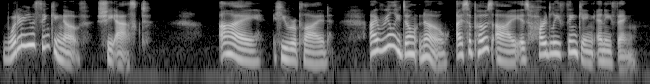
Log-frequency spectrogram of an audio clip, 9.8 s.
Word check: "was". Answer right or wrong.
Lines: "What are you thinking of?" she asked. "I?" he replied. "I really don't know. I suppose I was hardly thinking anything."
wrong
